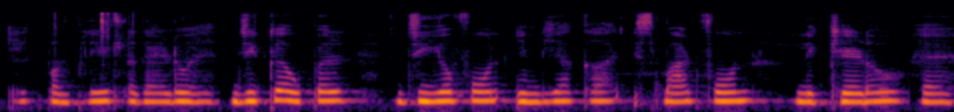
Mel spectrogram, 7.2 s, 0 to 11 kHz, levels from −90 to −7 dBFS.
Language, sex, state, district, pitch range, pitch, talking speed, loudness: Marwari, male, Rajasthan, Nagaur, 215-230 Hz, 225 Hz, 125 wpm, -36 LUFS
